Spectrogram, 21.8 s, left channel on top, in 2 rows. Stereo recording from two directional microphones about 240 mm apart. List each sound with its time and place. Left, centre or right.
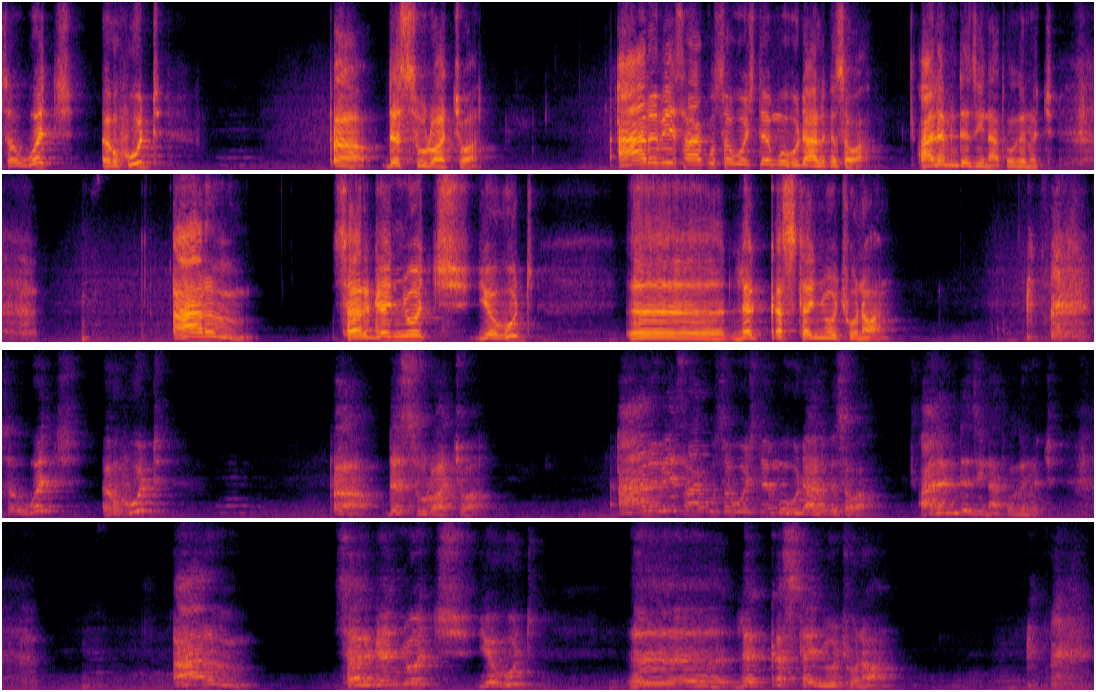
0.0 s speech: left
3.2 s speech: left
6.1 s a man's voice: left
12.5 s speech: left
14.2 s speech: left
21.1 s a sound: left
